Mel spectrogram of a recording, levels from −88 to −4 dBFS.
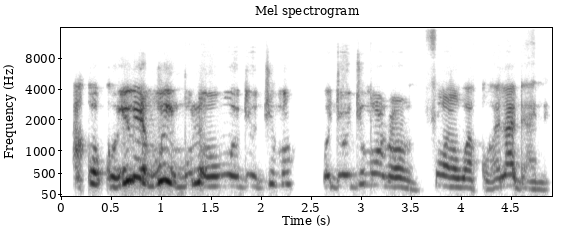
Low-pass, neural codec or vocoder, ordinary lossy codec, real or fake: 14.4 kHz; codec, 32 kHz, 1.9 kbps, SNAC; Opus, 24 kbps; fake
